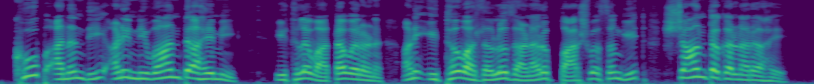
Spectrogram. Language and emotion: Marathi, happy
